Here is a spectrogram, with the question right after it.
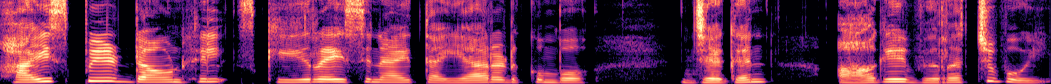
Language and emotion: Malayalam, fearful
